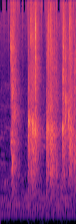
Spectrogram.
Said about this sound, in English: You go to a place to believe, clapping to pray.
